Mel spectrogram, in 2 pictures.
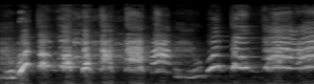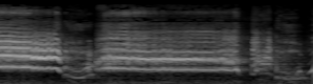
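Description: A man laughing in quick bursts for about two seconds, then letting out two long, high, held cries, the second starting about four seconds in.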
